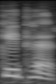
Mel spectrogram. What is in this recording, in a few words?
"kidhara", Hindi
